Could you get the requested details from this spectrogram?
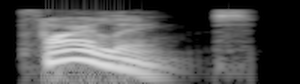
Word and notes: filings: British English

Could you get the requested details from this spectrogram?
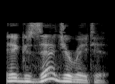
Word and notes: exaggerative: British English

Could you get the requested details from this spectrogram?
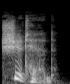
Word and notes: shithead: British English

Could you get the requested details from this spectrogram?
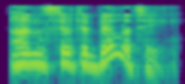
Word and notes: unsuitability: British English

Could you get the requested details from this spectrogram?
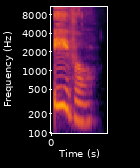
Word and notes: evil: British English

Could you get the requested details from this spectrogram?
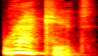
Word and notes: racket: British English

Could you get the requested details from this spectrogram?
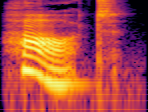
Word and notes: heart: British English

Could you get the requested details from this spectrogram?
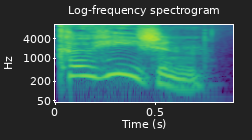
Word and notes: cohesion: British English

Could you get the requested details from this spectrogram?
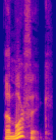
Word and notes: amorphic: British English

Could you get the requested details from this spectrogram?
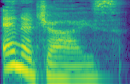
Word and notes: energize: British English

